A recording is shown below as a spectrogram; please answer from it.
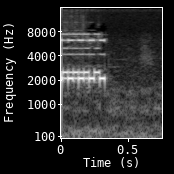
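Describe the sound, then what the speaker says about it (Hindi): A phone rings with a bright electronic tone for a moment and then cuts off abruptly, leaving faint background sound. "तभी फ़ोन बजता है"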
